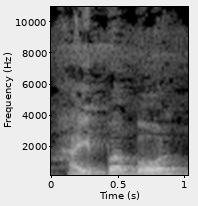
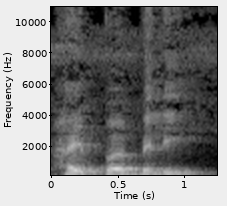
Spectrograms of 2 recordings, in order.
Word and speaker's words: hyperbole: We term it hyperbole in poetry, not its pronunciation, not hyperbole, but hyperbole.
